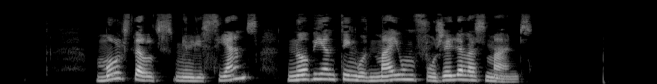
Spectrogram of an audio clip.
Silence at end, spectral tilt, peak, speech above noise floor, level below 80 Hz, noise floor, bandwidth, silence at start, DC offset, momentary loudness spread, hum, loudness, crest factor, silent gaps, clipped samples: 1.25 s; -4.5 dB/octave; -4 dBFS; 57 dB; -74 dBFS; -80 dBFS; 11.5 kHz; 0.95 s; under 0.1%; 10 LU; none; -23 LUFS; 20 dB; none; under 0.1%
